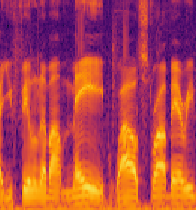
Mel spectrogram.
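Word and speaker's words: Maebh: Maeve is spelled M-A-E-B-H. I don't know how the hell that's Maeve, but I did look it up. That is how it's said, so I'm gonna leave it right there.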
